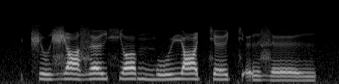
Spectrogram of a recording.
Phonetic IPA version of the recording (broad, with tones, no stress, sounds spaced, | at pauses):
t͡ʃ ɯ˨ ʑ ɑ˦˨ z ɛ˦ i̯ ç ʌː˦ ŋ͡m u˨˦ j ɑ˦ c e˦ c ḛ˧ i̯ z eː˨ i̯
